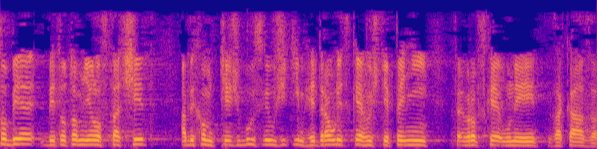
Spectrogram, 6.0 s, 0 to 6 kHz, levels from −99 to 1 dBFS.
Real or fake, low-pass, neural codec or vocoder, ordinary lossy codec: real; 5.4 kHz; none; AAC, 32 kbps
